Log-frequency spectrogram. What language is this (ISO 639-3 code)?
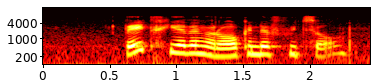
afr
